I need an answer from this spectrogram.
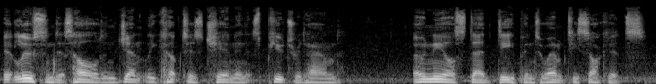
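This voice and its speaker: In a very low voice with a steady, darkish tone, a man delivers a horror audiobook reading that is measured and dramatic. There's faint background noise in the recording.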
